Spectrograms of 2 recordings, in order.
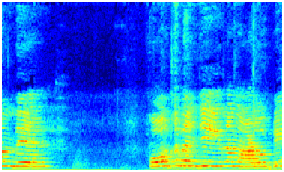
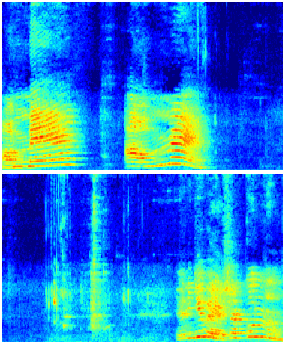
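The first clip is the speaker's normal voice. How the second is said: calling mom, a touch whiny; hungry child calling; 3 semitones higher than usual. Acted. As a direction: whine for mom from the next room. Child calling her mother.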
